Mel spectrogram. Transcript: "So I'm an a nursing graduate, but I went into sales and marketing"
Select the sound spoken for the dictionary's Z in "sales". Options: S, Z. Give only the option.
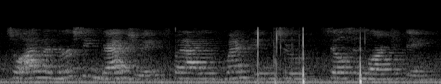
S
